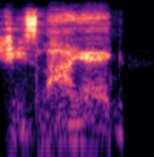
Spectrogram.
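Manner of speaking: breathy whisper, close and under the breath. Voicing Sebastian whispering a warning in a player's ear: Sebastian whispering. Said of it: "You hear Sebastian whispering in your ear".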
